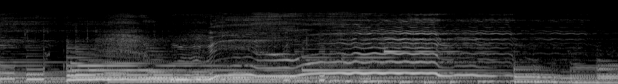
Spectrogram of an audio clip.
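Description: Jazz-funk band music with electric keyboards, bass and drums. A lead melody slides up about two seconds in, holds, and slides back down around four and a half seconds.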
